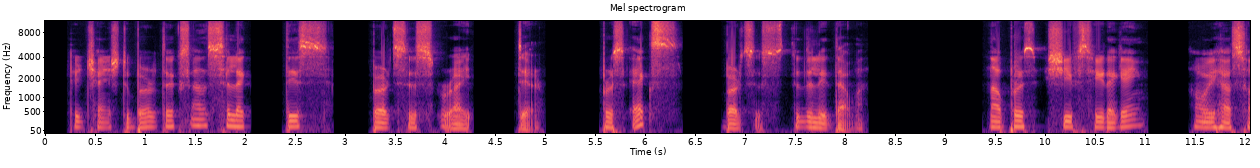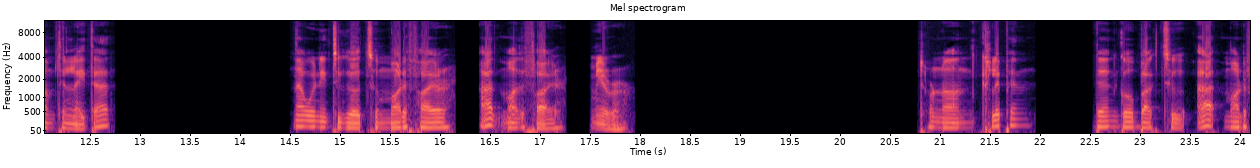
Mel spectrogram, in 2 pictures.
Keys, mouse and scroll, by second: 2.1 click, 5.4 x, 11.2 shift+z, 11.3 middle click, 12.6 shift+middle click, 13.8-14.3 scroll up 1, 17.2 click, 18.1 click, 20.6 click, 22.9 click, 24.0 click.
